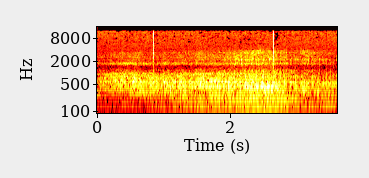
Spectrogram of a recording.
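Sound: airplane engine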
